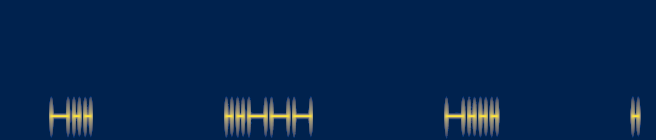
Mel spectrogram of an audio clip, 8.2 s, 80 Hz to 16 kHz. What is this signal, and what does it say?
Morse code, heard as a keyed tone, about 17 wpm, spaced as for 5 wpm, 700 Hz. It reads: D2BE
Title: USA Call Signs - 5 Characters - 8x Character Spacing - 17wpm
